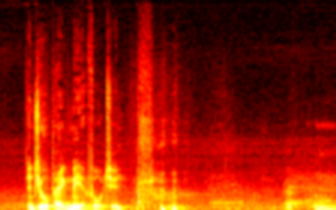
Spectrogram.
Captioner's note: chuckles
